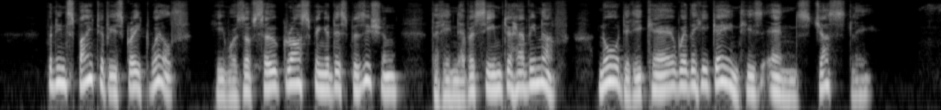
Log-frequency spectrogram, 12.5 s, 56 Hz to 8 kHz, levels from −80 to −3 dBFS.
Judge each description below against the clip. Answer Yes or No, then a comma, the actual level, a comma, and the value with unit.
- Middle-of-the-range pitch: Yes, medium, 145 Hz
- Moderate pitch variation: No, wide, 5.8 semitones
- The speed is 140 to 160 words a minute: Yes, average, 150 wpm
